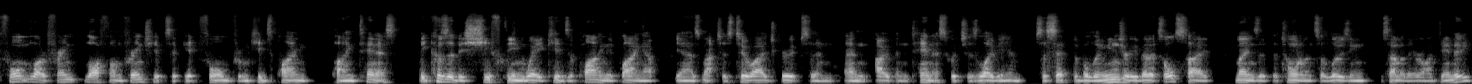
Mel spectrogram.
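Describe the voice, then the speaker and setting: A man with an Australian accent talks at a very fast pace with hardly any pauses. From Shepparton, regional Victoria, Australia. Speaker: country tennis parent and organiser. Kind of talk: panel discussion.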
